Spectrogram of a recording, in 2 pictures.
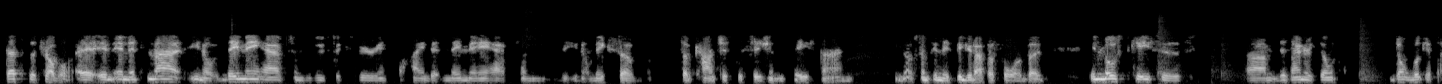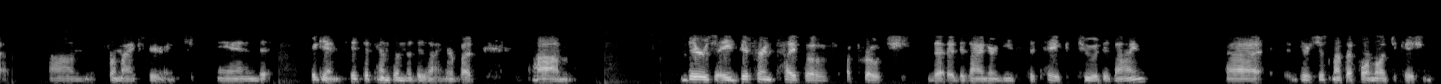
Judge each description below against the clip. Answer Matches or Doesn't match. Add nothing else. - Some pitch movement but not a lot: Matches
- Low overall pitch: Matches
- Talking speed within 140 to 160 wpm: Doesn't match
